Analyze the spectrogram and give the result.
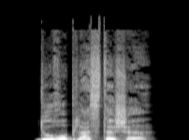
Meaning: inflection of duroplastisch: 1. strong/mixed nominative/accusative feminine singular 2. strong nominative/accusative plural 3. weak nominative all-gender singular
- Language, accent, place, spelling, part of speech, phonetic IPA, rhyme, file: German, Germany, Berlin, duroplastische, adjective, [duʁoˈplastɪʃə], -astɪʃə, De-duroplastische.ogg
